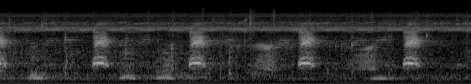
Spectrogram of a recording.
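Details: Frogs in a chorus: a loud, bright croak repeats roughly once a second, and softer, lower croaks answer in between. A steady high insect-like hiss runs throughout.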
